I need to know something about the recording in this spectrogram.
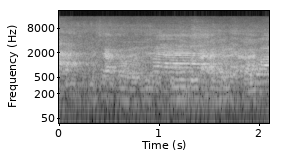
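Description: Speech only: a person talking in Thai without pause.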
